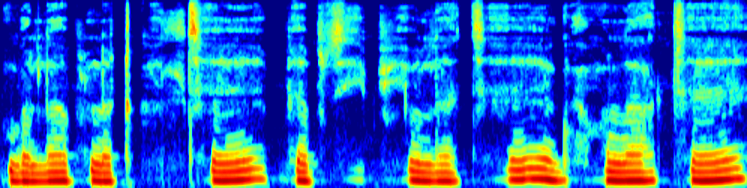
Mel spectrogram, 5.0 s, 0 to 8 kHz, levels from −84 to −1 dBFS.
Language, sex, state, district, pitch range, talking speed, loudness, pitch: Angika, male, Bihar, Begusarai, 135-150 Hz, 110 wpm, -12 LUFS, 140 Hz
